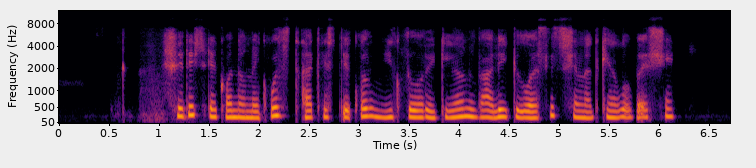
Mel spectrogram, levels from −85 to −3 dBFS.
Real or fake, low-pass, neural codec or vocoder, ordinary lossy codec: fake; 7.2 kHz; codec, 16 kHz, 1 kbps, FunCodec, trained on LibriTTS, 50 frames a second; Opus, 24 kbps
